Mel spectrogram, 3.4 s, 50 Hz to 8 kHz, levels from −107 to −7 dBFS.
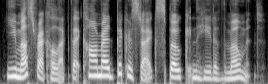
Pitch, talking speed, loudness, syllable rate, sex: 215 Hz, 235 wpm, -20 LUFS, 6.9 syllables/s, female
